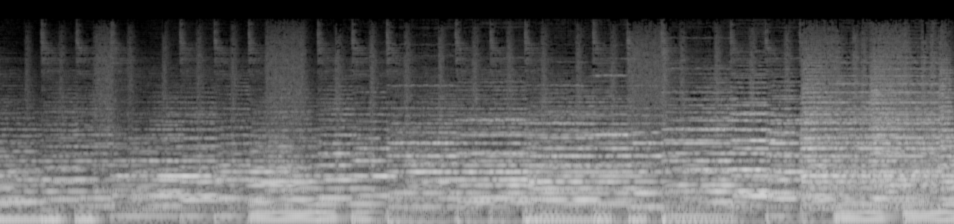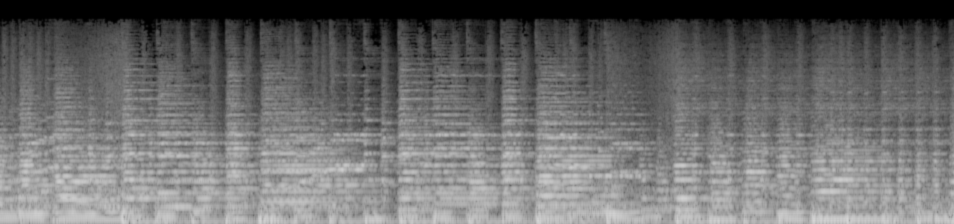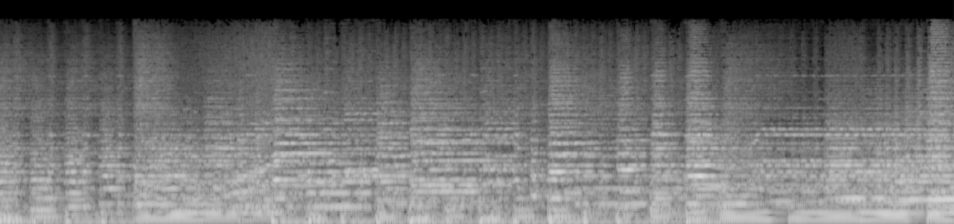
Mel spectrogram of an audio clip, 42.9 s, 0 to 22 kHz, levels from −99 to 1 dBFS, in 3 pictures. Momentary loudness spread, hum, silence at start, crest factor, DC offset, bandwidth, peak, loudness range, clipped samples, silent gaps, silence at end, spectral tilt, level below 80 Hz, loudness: 6 LU; none; 0 s; 18 dB; under 0.1%; 15.5 kHz; -2 dBFS; 3 LU; under 0.1%; none; 0 s; -5.5 dB/octave; -28 dBFS; -21 LUFS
